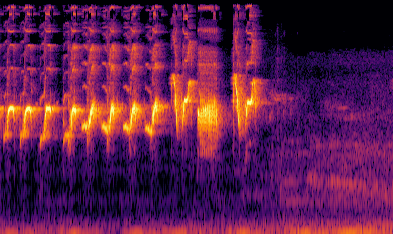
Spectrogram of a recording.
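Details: Orange-headed thrush singing in the morning at a home in Singaraja, North Bali, used as a training recording for songbirds; rapid series of repeated whistled chirps, about eight alike, ending in two louder sweeping notes, then quiet.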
